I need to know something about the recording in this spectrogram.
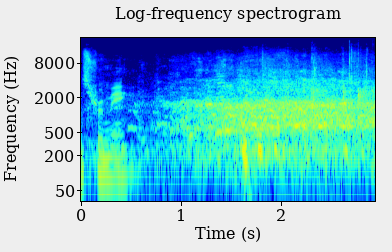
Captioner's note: applause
